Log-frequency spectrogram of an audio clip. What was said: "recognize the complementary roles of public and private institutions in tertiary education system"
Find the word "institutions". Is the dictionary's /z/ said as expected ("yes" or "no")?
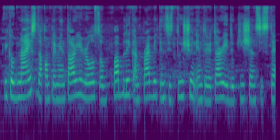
no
